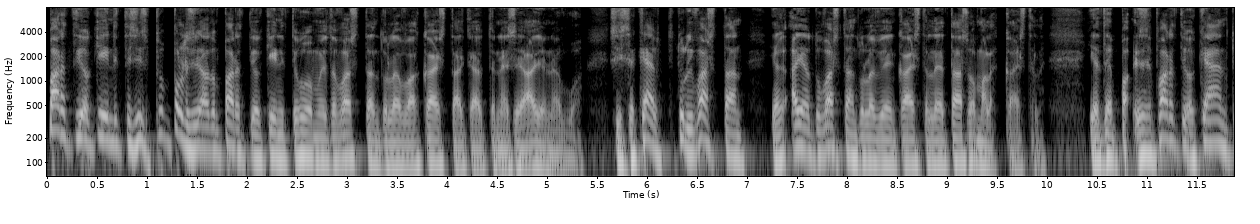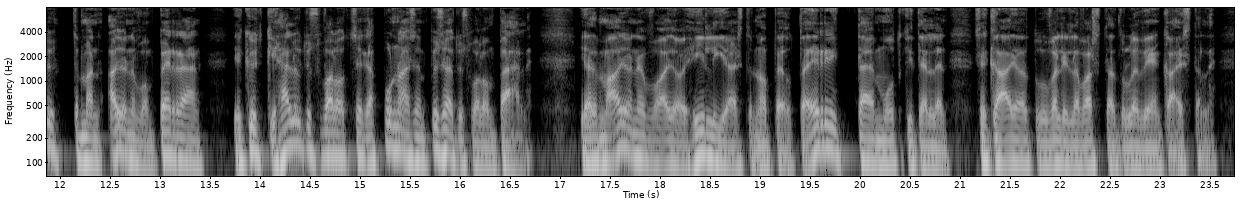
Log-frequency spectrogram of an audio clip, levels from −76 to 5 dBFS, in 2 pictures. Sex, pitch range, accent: male, 80-115 Hz, native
